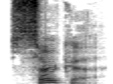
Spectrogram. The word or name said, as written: circa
